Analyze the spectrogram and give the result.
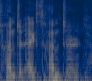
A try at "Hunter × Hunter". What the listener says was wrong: Motherfucker pronounced the X. It's like motherfuckers who pronounce the X is like really dumb. Motherfuckers who just say Hunter.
